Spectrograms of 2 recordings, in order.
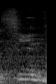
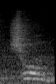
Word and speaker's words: Sean: 이 발음을 씬 이렇게 읽지 않고 숀 코널리 이렇게 읽더라고요.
